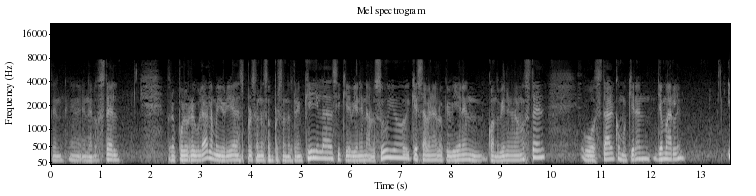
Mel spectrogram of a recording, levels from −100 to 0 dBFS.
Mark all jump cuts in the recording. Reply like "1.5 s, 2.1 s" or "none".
4.3 s, 4.8 s, 10.6 s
